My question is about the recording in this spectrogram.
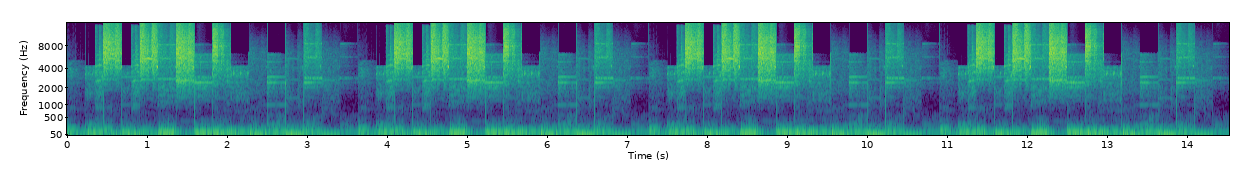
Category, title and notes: Instrument samples > Percussion
This 132bpm Drum Loop is good for composing Industrial/Electronic/Ambient songs or using as soundtrack to a sci-fi/suspense/horror indie game or short film.
Alien, Ambient, Dark, Drum, Industrial, Loop, Loopable, Packs, Samples, Soundtrack, Underground, Weird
